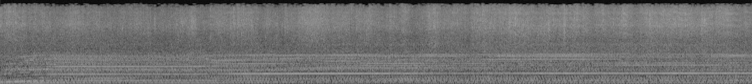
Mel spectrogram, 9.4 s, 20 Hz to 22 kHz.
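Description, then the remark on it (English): The engine of a small dinghy carrying 38 people fleeing war toward Britain's coastline drones steadily, its pitch climbing as it revs up in the first moment, then holding a loud, even hum with no voices. “Britain's insecure coastline in sight, fleeing war in dinghies, even pregnant mothers, unseaworthy mothers, 38 in a boat.”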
